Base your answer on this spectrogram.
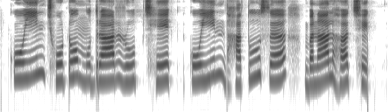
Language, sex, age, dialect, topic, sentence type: Magahi, female, 18-24, Northeastern/Surjapuri, banking, statement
